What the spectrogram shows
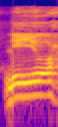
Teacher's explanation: Dipanjangkan, haknya ini panjang sekali sampai 3 alif atau 6 harokat. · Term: mad lazim mutawal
